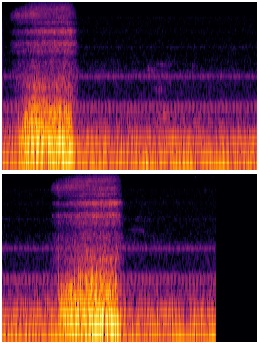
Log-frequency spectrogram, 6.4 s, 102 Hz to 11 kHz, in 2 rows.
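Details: 11-week-old Samoyed puppy snoring while asleep: two rattling snores, about 16 breaths a minute, over a steady room hum.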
